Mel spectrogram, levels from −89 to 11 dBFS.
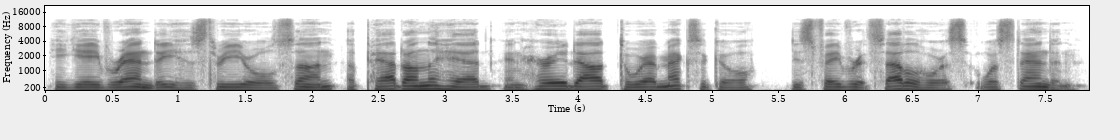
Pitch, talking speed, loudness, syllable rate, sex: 120 Hz, 190 wpm, -17 LUFS, 5.0 syllables/s, male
